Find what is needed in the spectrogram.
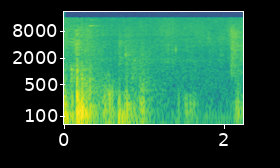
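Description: Handling noise from a handheld microphone: a cluster of low thumps and knocks in the first second, fading to faint bumps.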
